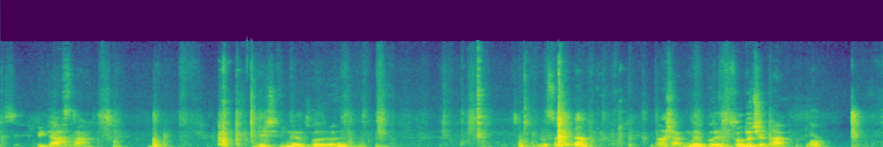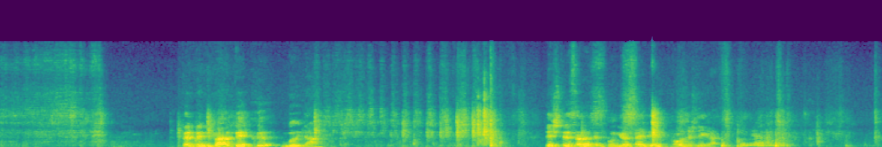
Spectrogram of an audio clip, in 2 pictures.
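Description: An elderly man speaks calmly and explains, close by.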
